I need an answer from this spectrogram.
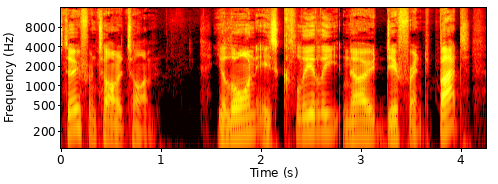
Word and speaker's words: Yallourn: And we're going to start in Victoria to Yallourn Golf Club. I think that's how you pronounce it, Yallourn, Y-A-L-L-O-U-R-N, Yallourn.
